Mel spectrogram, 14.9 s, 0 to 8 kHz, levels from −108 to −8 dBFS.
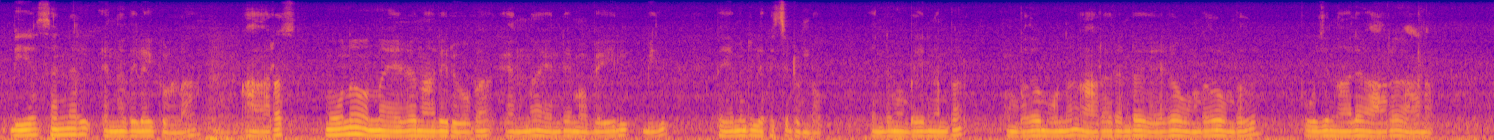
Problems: none marked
